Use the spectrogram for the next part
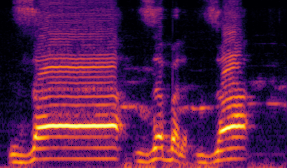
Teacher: زا حروف صفیریہ میں سے ہے، اس میں سیٹی کی آواز آئے گی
